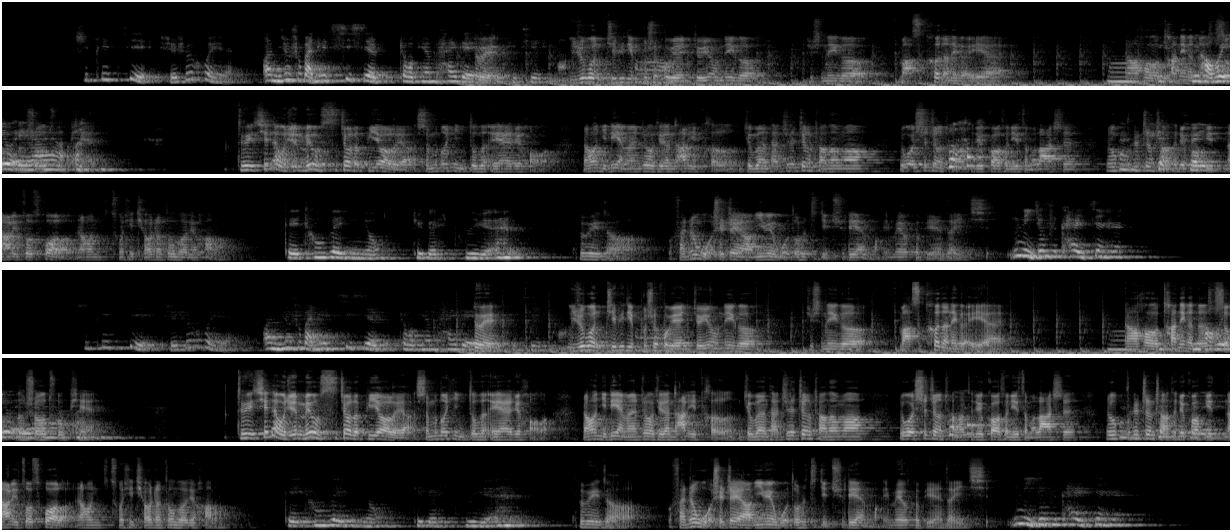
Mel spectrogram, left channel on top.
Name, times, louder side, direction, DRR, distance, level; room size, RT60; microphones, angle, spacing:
voice 1, 0.7-2.3 2.6-4.8 5.3-5.6 6.3-6.8 11.0-13.1 21.7-22.0 23.4-24.4 27.4-28.4 28.7-29.8 34.6-35.8, left 3 dB, 85° left, 9 dB, 0.6 m, -29 dB
sound 1, 4.3-11.6, equal, 75° right, 0.9 m, -40 dB
voice 2, 5.6-7.6 8.0-8.6 9.0-10.0 11.2-13.2 14.6-20.9 21.3-23.0 23.3-26.8 30.3-30.9 31.2-34.4, right 4 dB, 40° right, 9 dB, 0.5 m, -30 dB
6.8 x 4.7 x 3.9 m, 0.80 s
head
